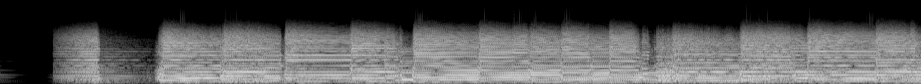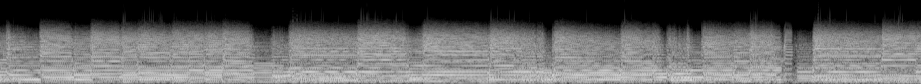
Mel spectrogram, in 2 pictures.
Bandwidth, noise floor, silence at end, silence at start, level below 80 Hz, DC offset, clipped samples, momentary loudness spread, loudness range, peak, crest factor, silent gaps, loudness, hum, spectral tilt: 9 kHz; -59 dBFS; 0 s; 0.55 s; -40 dBFS; under 0.1%; under 0.1%; 3 LU; 1 LU; -2 dBFS; 10 dB; none; -11 LUFS; none; -5.5 dB/octave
